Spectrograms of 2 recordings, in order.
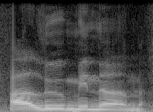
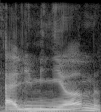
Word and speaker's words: aluminum: two of Grease home aluminum no there's no I at the end right aluminum there's no I at the end it's aluminum and notum right cuz in French it's aluminium the way you wrote it you write it there but it's aluminum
